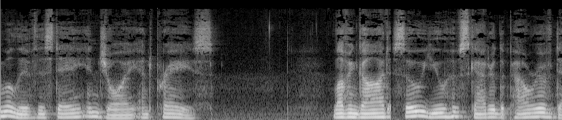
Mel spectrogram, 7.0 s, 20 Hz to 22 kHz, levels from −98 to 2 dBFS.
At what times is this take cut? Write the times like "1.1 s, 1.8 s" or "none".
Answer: 4.9 s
